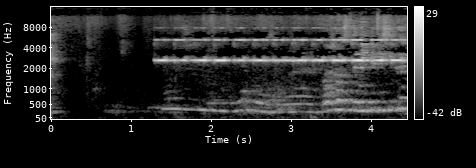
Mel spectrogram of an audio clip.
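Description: A continuous, steady, high-pitched electronic alarm tone starts about a second in and holds without a break.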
